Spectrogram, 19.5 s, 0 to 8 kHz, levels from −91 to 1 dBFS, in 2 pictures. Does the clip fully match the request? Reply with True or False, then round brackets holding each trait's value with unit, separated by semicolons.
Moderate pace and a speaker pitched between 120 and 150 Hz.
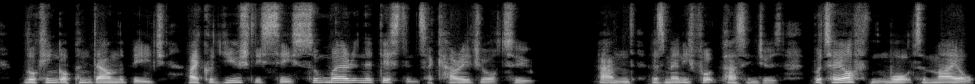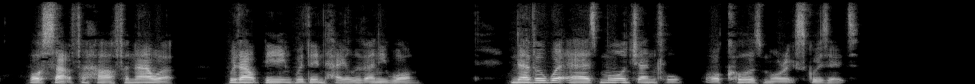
True (155 wpm; 140 Hz)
